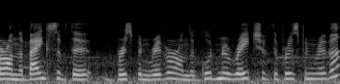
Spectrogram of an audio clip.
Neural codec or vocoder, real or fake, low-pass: none; real; 7.2 kHz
